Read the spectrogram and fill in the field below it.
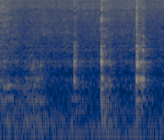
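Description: Onion fries in a pan for green enchilada sauce with a constant close sizzle, and three quick scraping stirs come in the second half.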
